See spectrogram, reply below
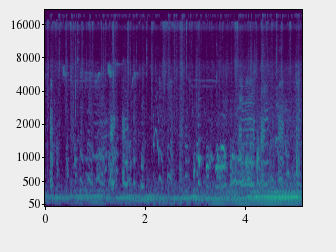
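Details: Chicken farm with roosters and hens calling together, a dense run of rapid overlapping clucks and cackles over a constant low droning hum from farm machinery.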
